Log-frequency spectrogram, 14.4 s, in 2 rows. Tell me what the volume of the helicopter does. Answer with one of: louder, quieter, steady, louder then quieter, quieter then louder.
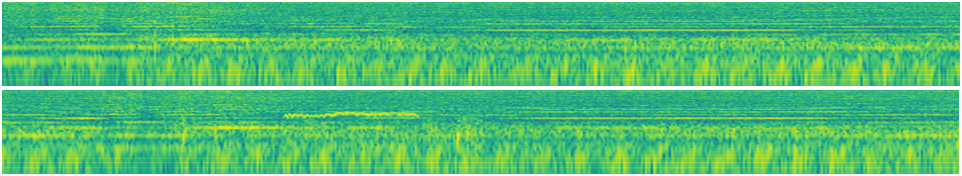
steady.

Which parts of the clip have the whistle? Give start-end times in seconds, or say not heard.
9.2-10.8.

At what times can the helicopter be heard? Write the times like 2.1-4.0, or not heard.
0.0-14.3.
